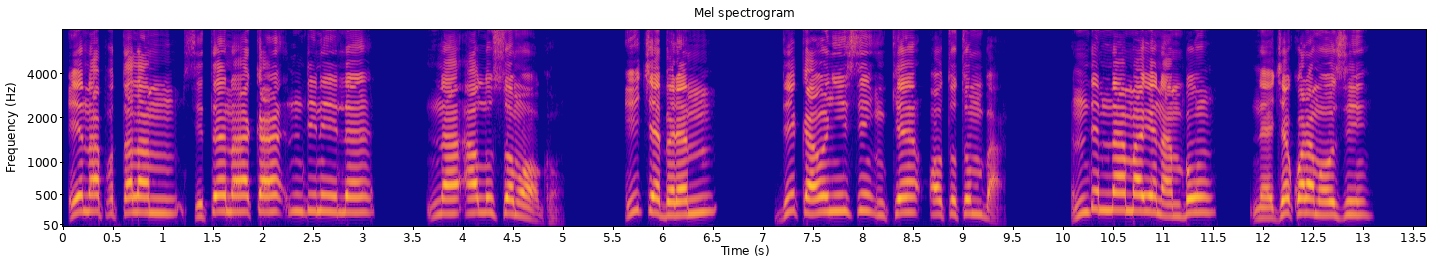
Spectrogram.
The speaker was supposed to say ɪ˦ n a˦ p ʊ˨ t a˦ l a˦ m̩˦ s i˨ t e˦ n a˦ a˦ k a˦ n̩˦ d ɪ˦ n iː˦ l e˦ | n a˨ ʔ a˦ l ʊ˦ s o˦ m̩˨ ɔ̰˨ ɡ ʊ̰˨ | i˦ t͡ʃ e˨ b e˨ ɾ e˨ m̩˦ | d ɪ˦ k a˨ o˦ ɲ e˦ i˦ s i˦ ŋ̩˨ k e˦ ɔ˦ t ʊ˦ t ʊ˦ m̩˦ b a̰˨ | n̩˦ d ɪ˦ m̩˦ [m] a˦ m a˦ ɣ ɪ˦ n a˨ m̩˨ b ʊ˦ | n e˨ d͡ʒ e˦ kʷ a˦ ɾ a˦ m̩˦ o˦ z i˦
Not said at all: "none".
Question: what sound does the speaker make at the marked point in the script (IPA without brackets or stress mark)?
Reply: n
